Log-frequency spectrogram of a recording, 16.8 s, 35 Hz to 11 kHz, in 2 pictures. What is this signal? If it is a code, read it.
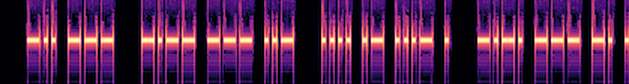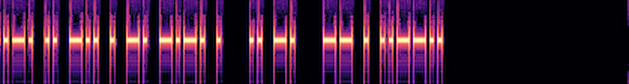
Morse code, heard as a keyed tone, about 22 wpm, 700 Hz. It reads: DO YOU HAVE CONFIDENCE IN ME?
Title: Sentences from Top 1500 Words 22wpm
